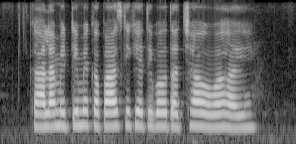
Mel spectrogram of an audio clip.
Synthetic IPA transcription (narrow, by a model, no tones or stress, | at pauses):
kaːlamɪʈːimẽkɐpaːskikʰeːt̪ibɐɦʊt̪ɐtːʃʰaɦoːwaɦaiː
